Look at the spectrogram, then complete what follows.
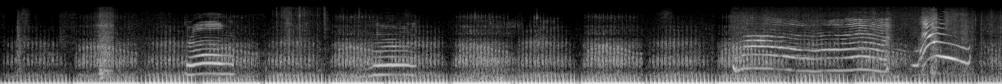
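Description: Domestic cat purring loudly and steadily, with meows on top: short ones about two and four seconds in, a long drawn-out meow from about seven to nine seconds, and a short one right after it.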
